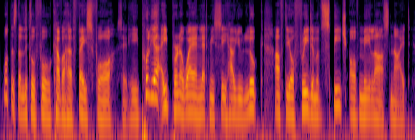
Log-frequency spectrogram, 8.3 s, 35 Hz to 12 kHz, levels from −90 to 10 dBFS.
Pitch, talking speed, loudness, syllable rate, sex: 110 Hz, 225 wpm, -21 LUFS, 4.8 syllables/s, male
